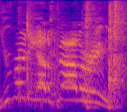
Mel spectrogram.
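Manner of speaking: very high, cross, angry computer voice. Acting out their low-battery computer scolding them, mock-angry computer voice. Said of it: "My computer's so angry right now".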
